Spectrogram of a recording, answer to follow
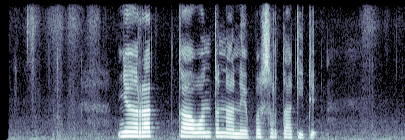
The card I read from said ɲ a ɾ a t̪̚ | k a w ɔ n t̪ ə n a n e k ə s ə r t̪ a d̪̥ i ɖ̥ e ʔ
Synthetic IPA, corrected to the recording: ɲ ə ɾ a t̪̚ | k a w ɔ n t̪ ə n a n e p ə s ə r t̪ a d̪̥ i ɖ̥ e ʔ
